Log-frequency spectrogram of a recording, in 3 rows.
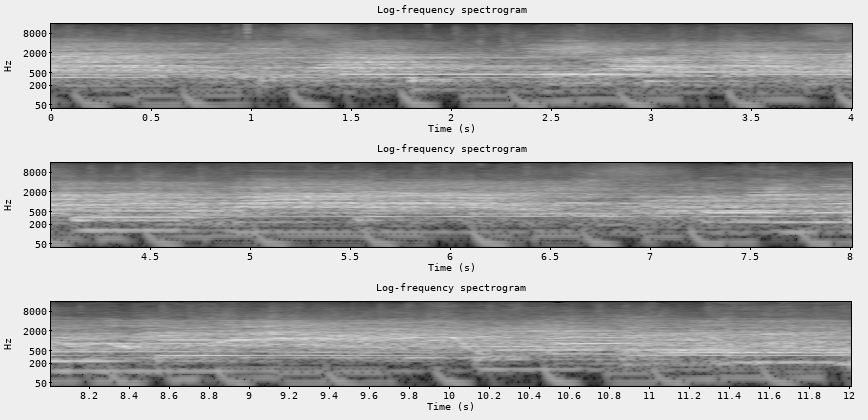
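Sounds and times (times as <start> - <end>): crowd singing along: 0.0 - 12.0
live pop band: 0.0 - 12.0
steady drum beat: 0.0 - 12.0.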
